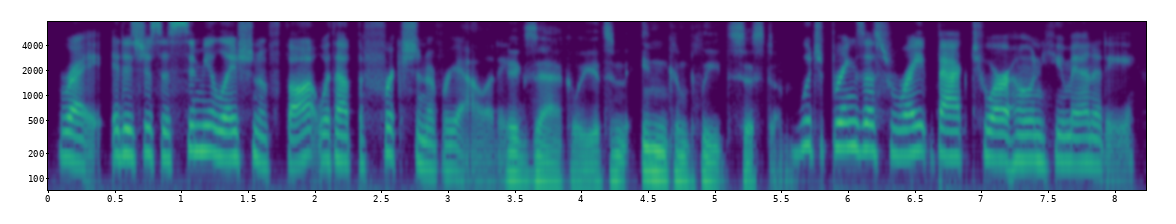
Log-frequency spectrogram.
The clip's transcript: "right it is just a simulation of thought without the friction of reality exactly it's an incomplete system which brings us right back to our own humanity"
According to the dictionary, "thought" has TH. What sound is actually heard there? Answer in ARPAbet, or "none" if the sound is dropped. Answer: TH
